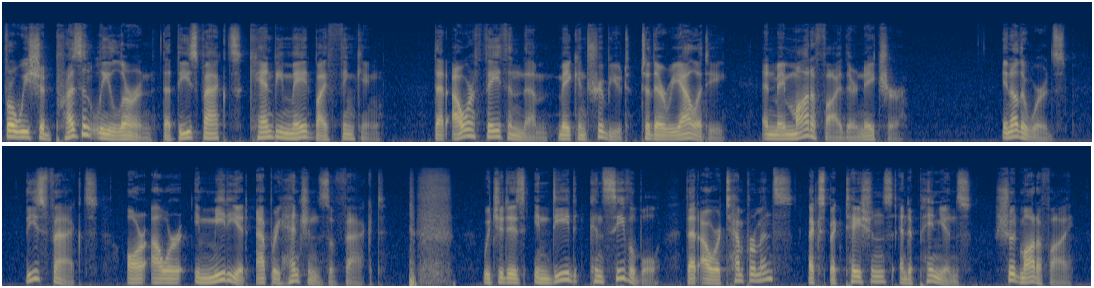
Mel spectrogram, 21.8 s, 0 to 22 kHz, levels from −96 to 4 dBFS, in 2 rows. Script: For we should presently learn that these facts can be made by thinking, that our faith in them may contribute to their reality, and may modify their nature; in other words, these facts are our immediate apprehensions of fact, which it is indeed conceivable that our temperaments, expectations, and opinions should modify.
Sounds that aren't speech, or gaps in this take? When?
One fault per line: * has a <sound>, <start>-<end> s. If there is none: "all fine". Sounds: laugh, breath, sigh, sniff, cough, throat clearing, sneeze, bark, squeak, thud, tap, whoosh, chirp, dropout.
* has a breath, 15.0-15.5 s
